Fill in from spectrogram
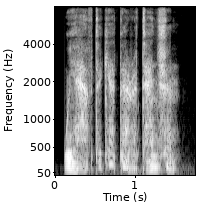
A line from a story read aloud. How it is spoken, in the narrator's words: Matt whispered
